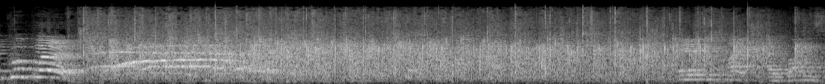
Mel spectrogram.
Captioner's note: applause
